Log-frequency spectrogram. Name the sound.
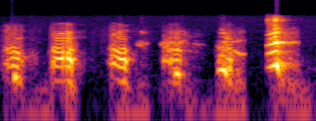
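duck quacking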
